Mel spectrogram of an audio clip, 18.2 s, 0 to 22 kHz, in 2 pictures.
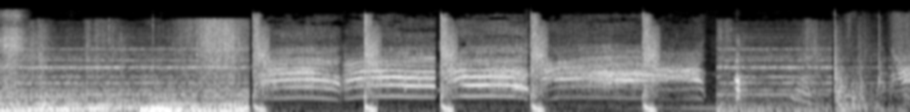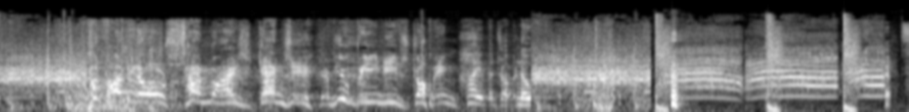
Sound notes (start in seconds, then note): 2.5 stabs from Gandalf plus screaming in pain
